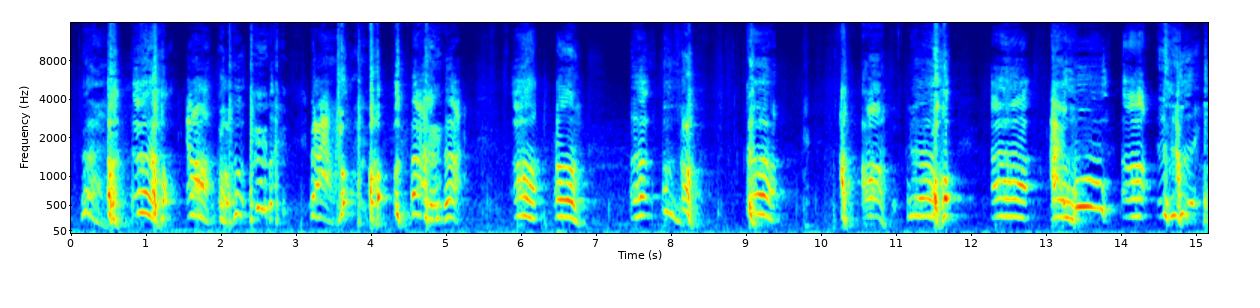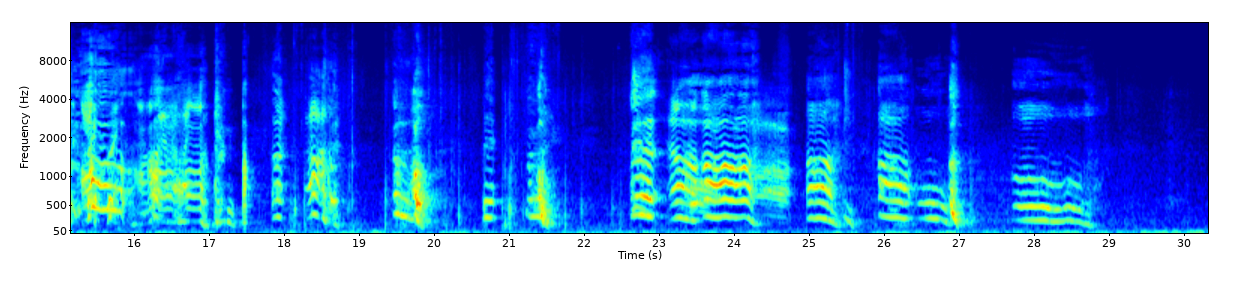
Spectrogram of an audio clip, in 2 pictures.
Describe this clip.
2 men being hit ouch painful comic yelling beatdown
beatdown, hit, ouch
